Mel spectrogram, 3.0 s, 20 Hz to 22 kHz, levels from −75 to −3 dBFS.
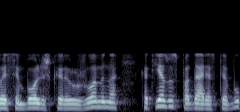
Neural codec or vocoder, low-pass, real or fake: none; 3.6 kHz; real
